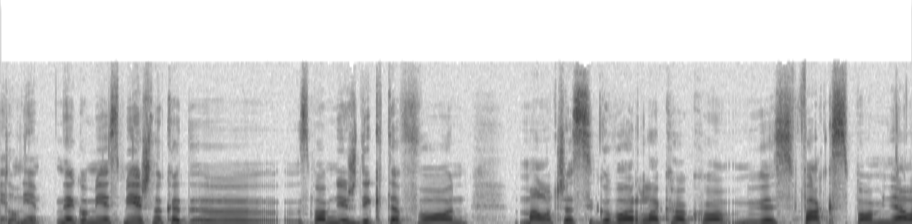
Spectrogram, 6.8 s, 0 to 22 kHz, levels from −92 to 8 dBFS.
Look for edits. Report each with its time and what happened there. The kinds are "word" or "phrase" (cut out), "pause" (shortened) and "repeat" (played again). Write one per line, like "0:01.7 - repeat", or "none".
none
